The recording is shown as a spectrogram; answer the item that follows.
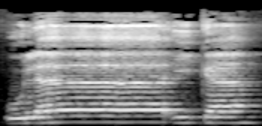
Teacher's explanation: Huruf mat dekat sini ialah alif. Alif bertemu dengan hamzah dalam satu kalimah, ulaika. Jadi bila dalam satu kalimah, maka dipanggil mat wajib muttasil dan kadar bacaannya ialah dipanjangkan 4 ataupun 5 harakat.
